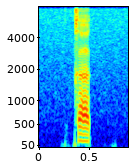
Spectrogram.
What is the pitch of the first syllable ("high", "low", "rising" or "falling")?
low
